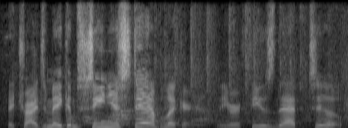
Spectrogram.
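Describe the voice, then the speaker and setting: A man's voice: sits high, very animated, normal speed, soft background music. A man playing a sardonic, dismissive postal clerk in an old-time radio comedy style. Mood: dry scorn. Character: sardonic, dismissive male postal clerk who joins the mockery.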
